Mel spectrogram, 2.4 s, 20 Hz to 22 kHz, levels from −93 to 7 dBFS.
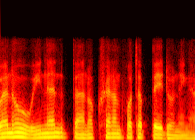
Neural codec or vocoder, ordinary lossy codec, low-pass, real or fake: codec, 16 kHz, 0.2 kbps, FocalCodec; Opus, 16 kbps; 7.2 kHz; fake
